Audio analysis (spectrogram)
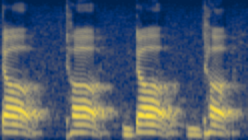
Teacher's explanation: हम बोलते समय जीभ हमारी घूम जाती है मुड़ जाती है · जिस वर्णों को पढ़ने में हमारी जीभ मुड़ जाए उसे कहते हैं मुर्धन्य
